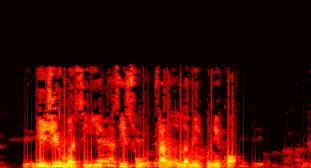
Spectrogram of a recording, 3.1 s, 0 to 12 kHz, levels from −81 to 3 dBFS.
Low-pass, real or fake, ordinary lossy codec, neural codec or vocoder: 7.2 kHz; real; MP3, 32 kbps; none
